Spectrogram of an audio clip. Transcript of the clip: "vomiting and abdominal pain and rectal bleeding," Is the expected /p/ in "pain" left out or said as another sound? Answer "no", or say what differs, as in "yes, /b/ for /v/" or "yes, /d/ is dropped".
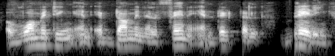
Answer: yes, /f/ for /p/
